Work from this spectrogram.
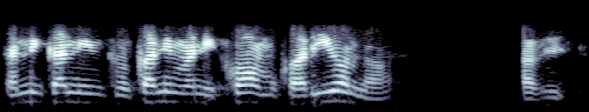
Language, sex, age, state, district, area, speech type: Maithili, female, 45-60, Bihar, Samastipur, rural, conversation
